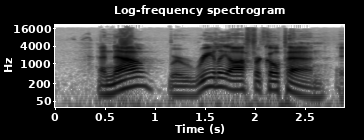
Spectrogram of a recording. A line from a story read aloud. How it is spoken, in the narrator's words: exclaimed Professor Bumper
